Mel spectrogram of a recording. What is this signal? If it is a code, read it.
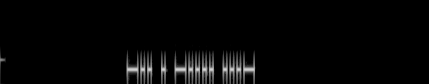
Morse code, heard as a keyed tone, about 34 wpm, 700 Hz. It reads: DE6V
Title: All Cut Numbers - 4-Digit 35wpm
